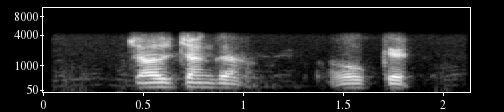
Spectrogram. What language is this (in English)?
Punjabi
